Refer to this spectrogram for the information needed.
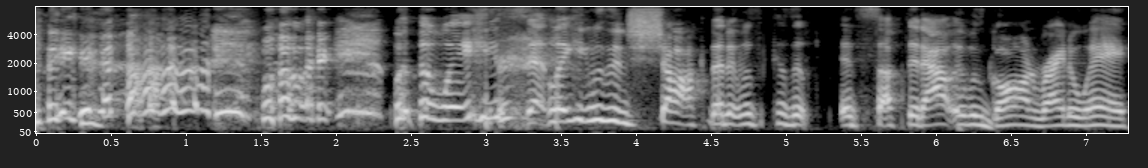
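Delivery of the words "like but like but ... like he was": high, loud laughter through the words; cracking up at the memory; laughing hard. Real, not acted. Guest telling the lipo story, laughing hard.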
